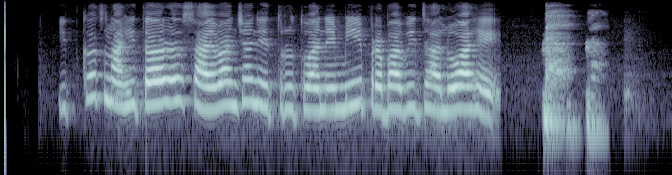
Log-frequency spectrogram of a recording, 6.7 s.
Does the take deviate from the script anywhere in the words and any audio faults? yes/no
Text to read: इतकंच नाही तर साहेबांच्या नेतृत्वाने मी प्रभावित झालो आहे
yes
